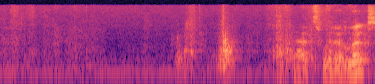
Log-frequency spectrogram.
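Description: Paper pages rustle.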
